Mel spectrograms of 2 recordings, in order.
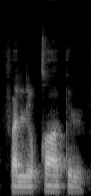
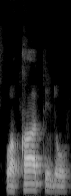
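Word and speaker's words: وقاتلوا: Nagkamali tayo mga kapatid sa ating pagbigkas. Kinakailangan na maulit natin at ang pinakatama mga kapatid ay waqatilu fi sabilillah.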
